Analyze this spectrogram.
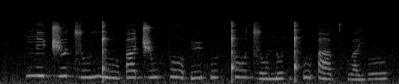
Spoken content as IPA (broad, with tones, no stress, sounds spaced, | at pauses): n e˦ d͡ʒ ɵ˦ d͡z u˨˦ ŋ͡ǃ u˨ ʔ a˦ d͡ʒ u˧ p o˦˨ ʔ y˧ ʔ u˧ ǃ o˦ d͡z o˨ n ʊ˧ ǃʼ u˦ ʔ a˨ kʷʰ a˨ j ʊ˦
